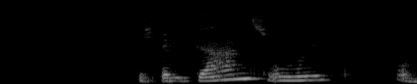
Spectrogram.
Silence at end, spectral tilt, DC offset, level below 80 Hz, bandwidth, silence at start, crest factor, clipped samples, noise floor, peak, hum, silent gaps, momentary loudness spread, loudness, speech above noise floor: 0 s; -6.5 dB/octave; under 0.1%; -84 dBFS; 17 kHz; 1.4 s; 16 dB; under 0.1%; -83 dBFS; -24 dBFS; none; none; 16 LU; -39 LUFS; 45 dB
